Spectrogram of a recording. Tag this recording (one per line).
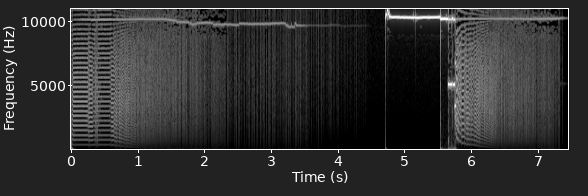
atari
lofi
noise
